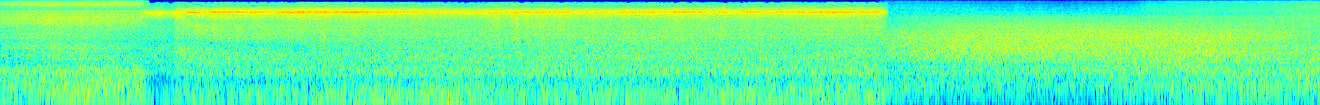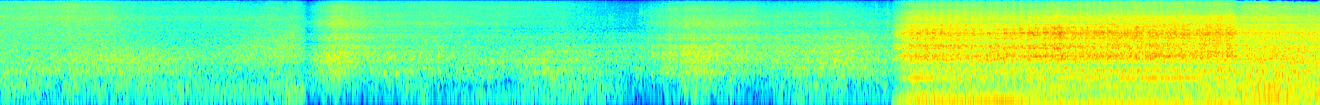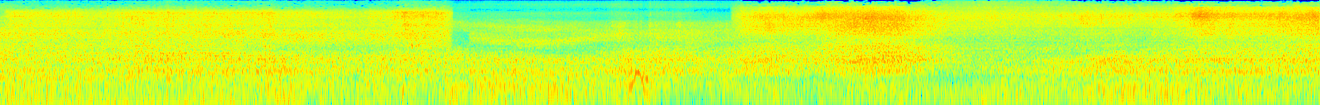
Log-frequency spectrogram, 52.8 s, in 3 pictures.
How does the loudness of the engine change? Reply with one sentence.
The loudness of the engine goes down.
